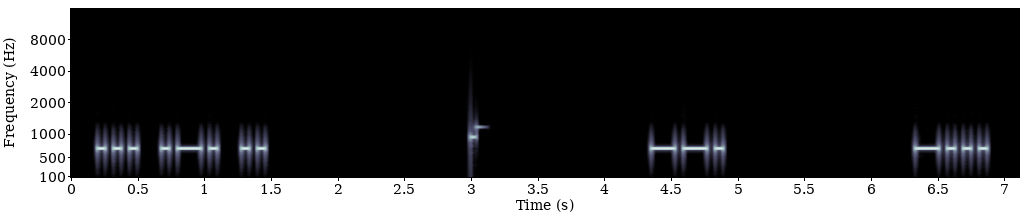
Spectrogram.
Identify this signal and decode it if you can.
Morse code, heard as a keyed tone, about 20 wpm, spaced as for 11 wpm, 700 Hz. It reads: SRI GB
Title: Top 90 QSO Elements - 8x Character Spacing - 20wpm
